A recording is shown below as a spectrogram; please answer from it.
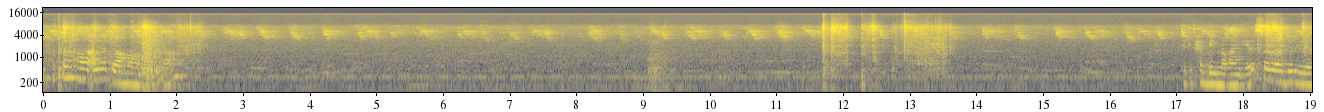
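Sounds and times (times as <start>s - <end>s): metal spoon scraping a bowl: 0.0s - 2.5s, 11.6s - 13.7s, 18.2s - 19.0s.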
